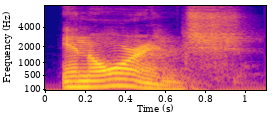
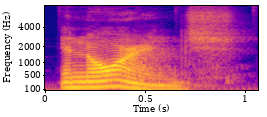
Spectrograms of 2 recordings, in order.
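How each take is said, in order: First: An N sound links the article into orange. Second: The same.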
